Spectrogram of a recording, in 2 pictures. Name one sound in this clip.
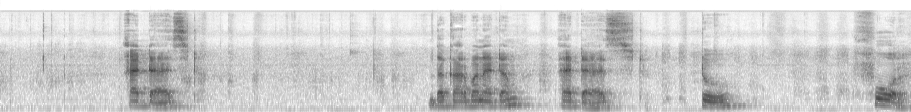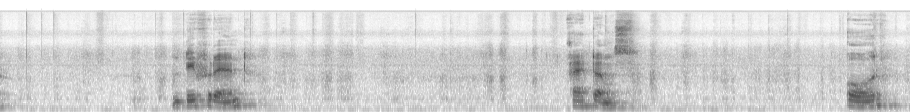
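A marker pen squeaks softly across paper.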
